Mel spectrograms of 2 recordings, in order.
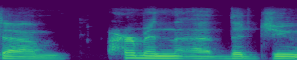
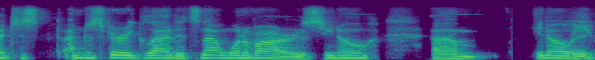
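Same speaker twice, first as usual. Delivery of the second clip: anxious, uneasy, nervous, hesitant, halting talk; 2 semitones higher than usual. Playing a questioned man answering an interrogator: nervous. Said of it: "he's seeming really nervous at this point".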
